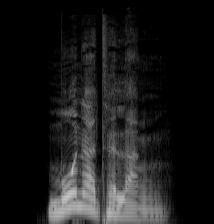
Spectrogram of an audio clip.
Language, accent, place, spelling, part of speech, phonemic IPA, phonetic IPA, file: German, Germany, Berlin, monatelang, adjective / adverb, /ˈmoːnatəˌlaŋ/, [ˈmoːnatʰəˌlaŋ], De-monatelang.ogg
- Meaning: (adjective) lasting for months, months of; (adverb) for months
